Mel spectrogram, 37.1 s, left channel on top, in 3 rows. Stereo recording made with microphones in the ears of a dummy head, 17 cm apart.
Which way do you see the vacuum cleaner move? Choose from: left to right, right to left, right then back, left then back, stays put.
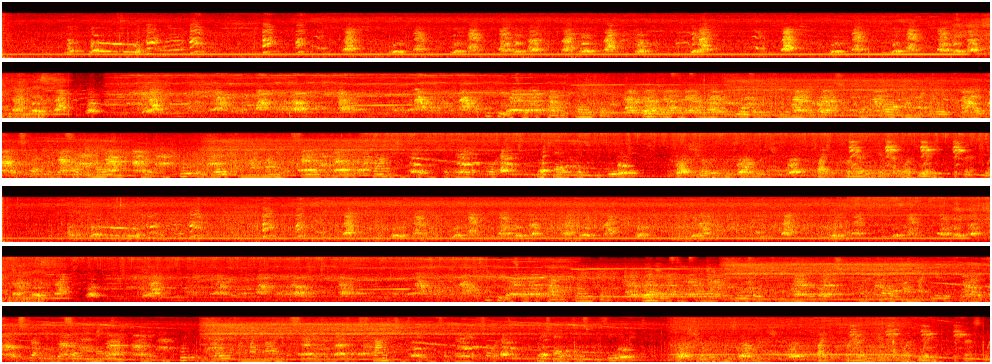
left then back.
